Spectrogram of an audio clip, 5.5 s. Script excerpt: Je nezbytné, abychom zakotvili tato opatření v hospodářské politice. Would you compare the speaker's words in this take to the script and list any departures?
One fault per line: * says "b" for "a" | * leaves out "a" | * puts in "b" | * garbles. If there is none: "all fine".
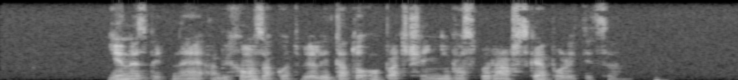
all fine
